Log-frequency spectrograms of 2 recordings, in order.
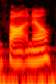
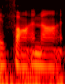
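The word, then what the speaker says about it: Fontenot: change that so I think that's why Terry fno I got it I kept wanting to say f not but it's not that the tea is silent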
